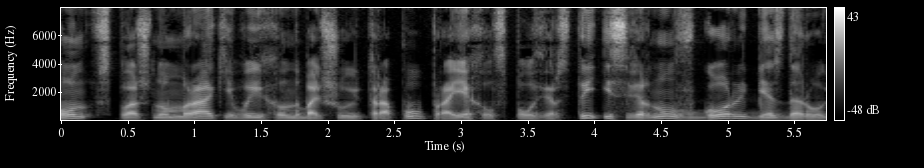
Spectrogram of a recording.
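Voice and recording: Intonation in this clip is lively. It is reading aloud in a natural voice.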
